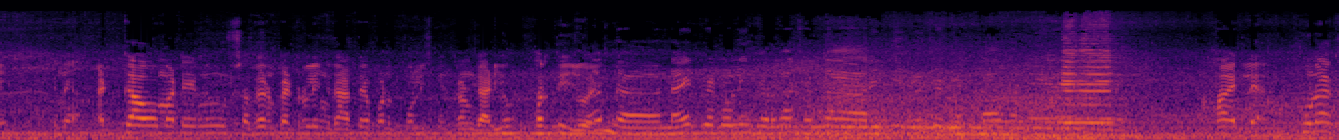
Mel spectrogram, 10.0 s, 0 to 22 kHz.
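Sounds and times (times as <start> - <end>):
street background: 0.0 - 10.0
voices: 0.0 - 10.0
vehicle horn toot: 7.9 - 8.5.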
